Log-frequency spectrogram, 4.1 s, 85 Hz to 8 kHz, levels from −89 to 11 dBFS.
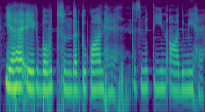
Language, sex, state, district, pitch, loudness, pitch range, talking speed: Hindi, female, Uttar Pradesh, Saharanpur, 220 Hz, -17 LUFS, 215-235 Hz, 145 wpm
